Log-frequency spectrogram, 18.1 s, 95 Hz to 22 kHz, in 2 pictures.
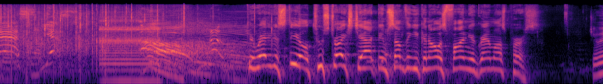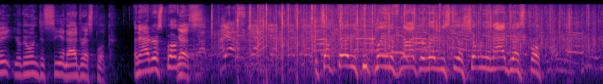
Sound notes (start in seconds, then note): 3.1 buzzer sounds; 4.3 audience groans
